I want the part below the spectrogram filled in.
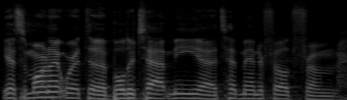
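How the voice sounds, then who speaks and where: A man's voice: on the high side, a little fast, clear, resonant tone. A man from Minnesota, a musician guest chatting casually and in a laid-back way in an interview. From Little Falls, Minnesota, US.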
